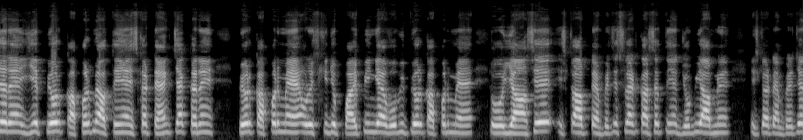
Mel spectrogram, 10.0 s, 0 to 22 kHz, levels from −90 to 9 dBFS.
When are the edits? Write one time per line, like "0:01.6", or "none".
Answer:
0:06.0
